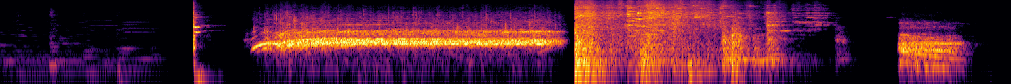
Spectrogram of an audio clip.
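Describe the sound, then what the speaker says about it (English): Glass shatters loudly in a radio ad for car windshield and window repair: a sharp crack, then a sustained bright crash of breaking glass, a second heavy smash with tinkling shards, and a final short burst of falling fragments. "the agony of a broken windshield or car window"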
